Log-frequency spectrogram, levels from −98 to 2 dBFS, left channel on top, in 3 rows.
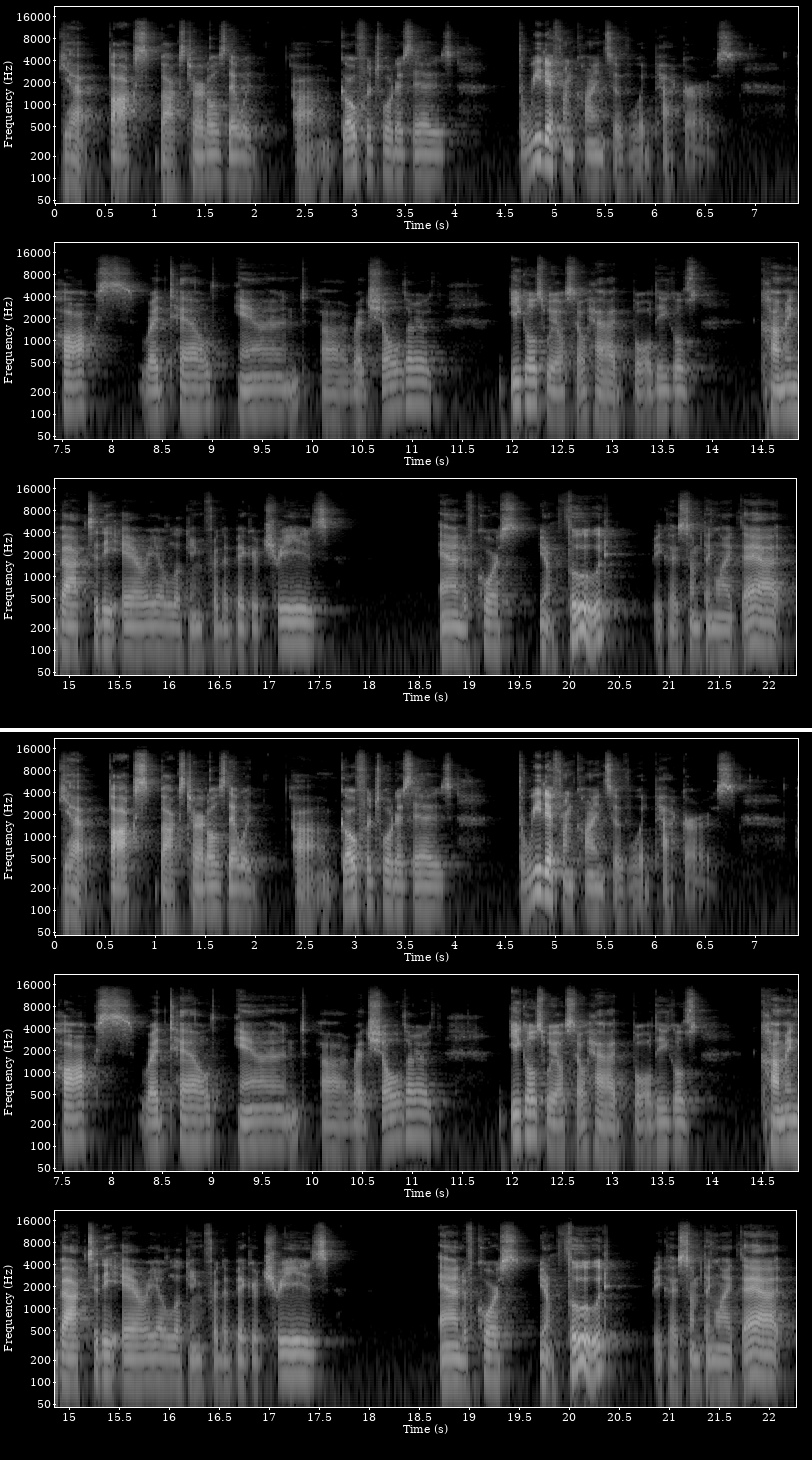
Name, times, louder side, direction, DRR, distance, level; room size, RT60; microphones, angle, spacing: voice 1, 0.0-2.0 2.4-4.2 4.6-7.0 7.4-11.5 12.0-13.9 14.5-17.6 18.7-20.4 20.8-22.1, right 4 dB, 20° right, 13 dB, 0.6 m, -39 dB
21.0 x 7.4 x 3.9 m, 0.64 s
head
